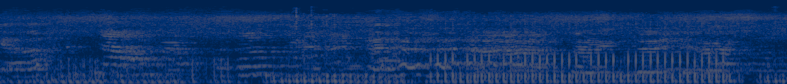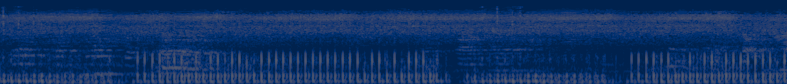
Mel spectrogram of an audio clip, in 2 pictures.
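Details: Kitten purring in its sleep, a low continuous vibrating rumble in even breath-length bouts separated by short dips, with some faint overlaid voice-like tones near the start.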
